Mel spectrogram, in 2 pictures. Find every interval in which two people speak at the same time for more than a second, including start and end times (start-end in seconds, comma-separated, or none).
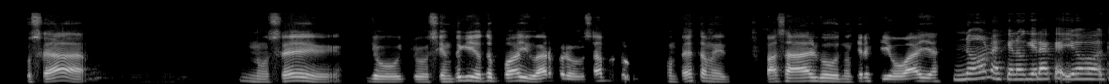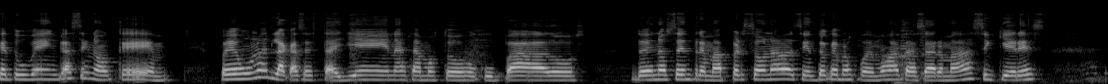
none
